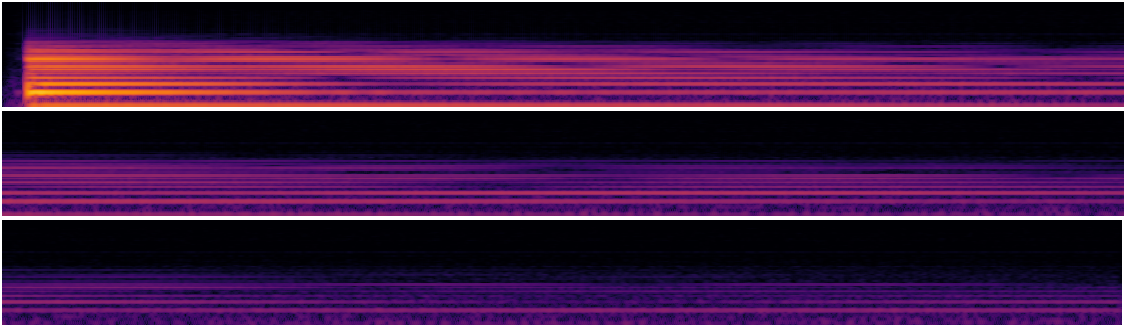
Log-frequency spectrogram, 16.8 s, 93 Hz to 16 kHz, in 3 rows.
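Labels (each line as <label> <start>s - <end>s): A single piano note is played and slowly fades away. 0.0s - 16.8s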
